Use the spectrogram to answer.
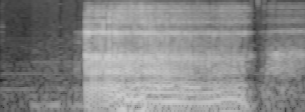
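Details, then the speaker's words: Obstructive sleep apnea snoring, where breathing stops periodically: a loud, rattling snore bursts in after near-silence and stops abruptly. "there's a pretty distinctive sound to the sort of snoring that goes on where people are actually stopping breathing periodically so let's listen to that"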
